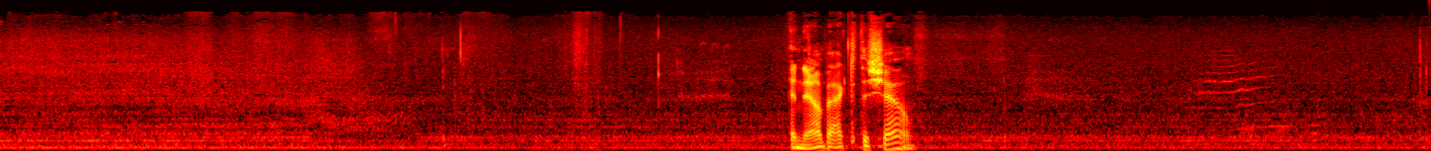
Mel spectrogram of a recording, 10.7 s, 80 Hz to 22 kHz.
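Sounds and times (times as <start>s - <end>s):
steady hum: 0.0s - 10.7s
speech: 6.0s - 7.0s
cat meowing in drawn-out wavering cries: 9.0s - 10.0s.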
